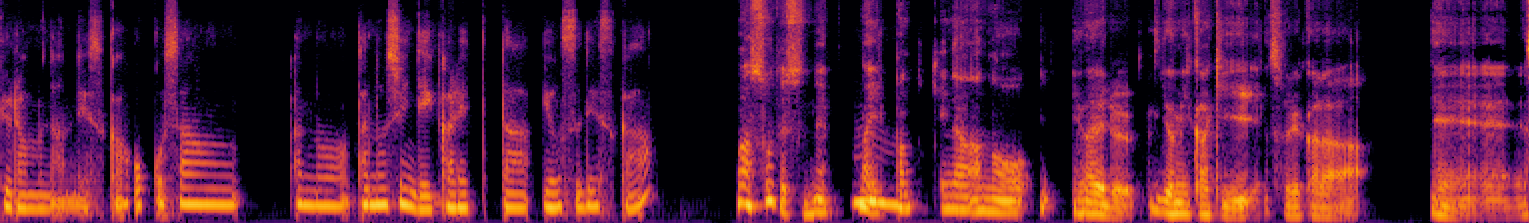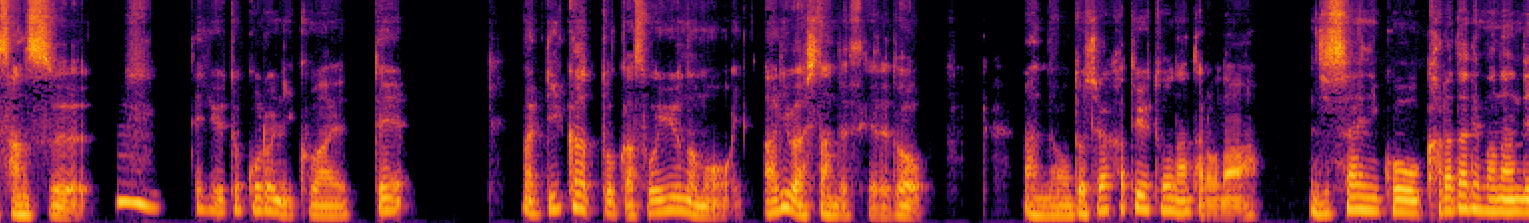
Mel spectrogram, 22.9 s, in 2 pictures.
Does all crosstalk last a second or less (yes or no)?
yes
